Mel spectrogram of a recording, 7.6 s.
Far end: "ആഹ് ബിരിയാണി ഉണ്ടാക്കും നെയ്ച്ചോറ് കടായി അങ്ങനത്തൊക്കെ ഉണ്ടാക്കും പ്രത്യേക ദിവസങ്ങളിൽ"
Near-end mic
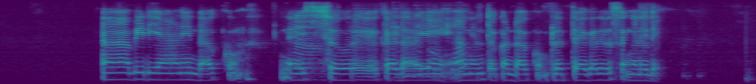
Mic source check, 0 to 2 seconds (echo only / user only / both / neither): echo only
